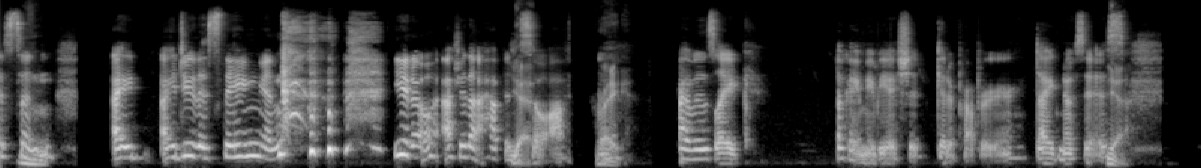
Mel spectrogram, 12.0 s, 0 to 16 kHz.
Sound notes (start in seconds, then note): 2.6 chuckles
